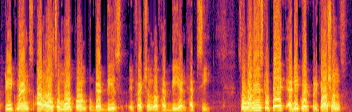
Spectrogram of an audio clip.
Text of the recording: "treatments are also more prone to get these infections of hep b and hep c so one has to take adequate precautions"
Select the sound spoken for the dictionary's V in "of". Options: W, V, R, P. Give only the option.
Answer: V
